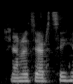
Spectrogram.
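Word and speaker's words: Gianna Terzi: From Yana Terzi? I'm not sure how to pronounce that. – Yana Terzi, yeah.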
